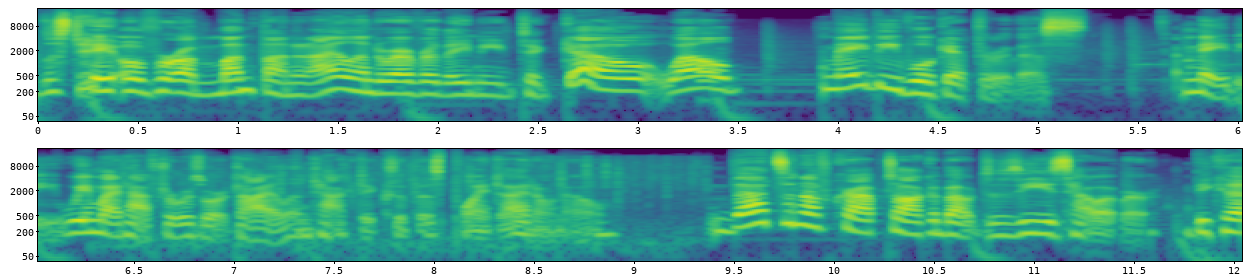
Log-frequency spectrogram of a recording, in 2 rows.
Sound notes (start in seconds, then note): 8.9 fire burning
